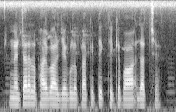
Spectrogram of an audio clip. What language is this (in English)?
Bangla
